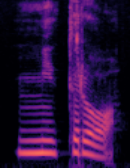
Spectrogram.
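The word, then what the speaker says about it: метро: And we can see that after M we have Y. That's why M is soft. Metro. Mro. But yeah is unstressed. That's why we pronounce it as e metro.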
